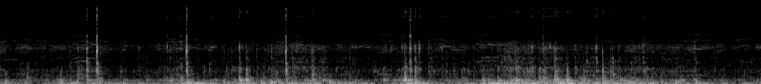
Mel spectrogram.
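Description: Wind buffeting a GoPro Hero 2 camera's microphone, a fluctuating low rumble, with sharp knocks roughly once a second.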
